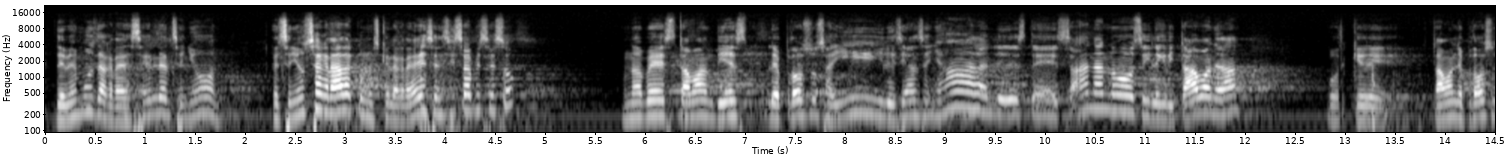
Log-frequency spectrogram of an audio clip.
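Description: A man's voice: on the high side, moderate pace, fairly bright tone. A man preaching a sermon, often asking the congregation "sí?" and calling them brothers. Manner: calls out to the congregation with frequent "sí?" and "hermanos". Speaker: pastor. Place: church hall. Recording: reverberant church hall with congregation.

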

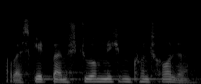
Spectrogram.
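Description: Preacher in a reverberant church hall. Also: male voice, mid-range voice, fairly even intonation, fairly quick, a little mellow. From Switzerland. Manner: emphatic, asks the congregation questions. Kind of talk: sermon.

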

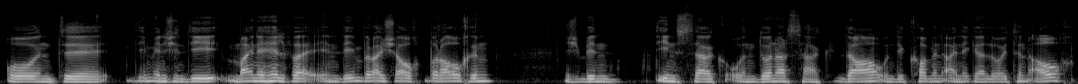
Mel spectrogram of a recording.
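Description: A middle-aged doctor whose first language is Persian (Dari) answers radio interview questions hesitantly, searching for words in a Persian accent. His medium-pitched voice is level, slow, creaky, and a little mellow.

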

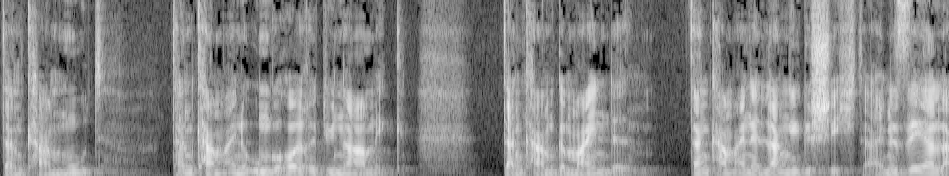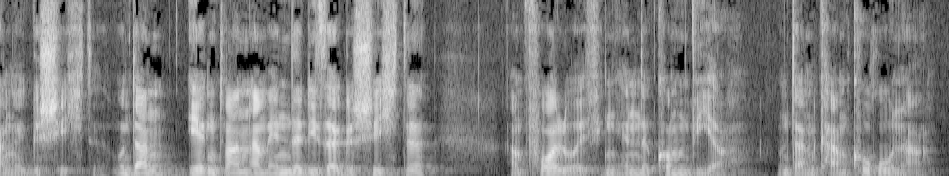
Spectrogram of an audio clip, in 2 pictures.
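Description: Man preaching in a slow storytelling sermon. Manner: measured, dramatic pauses, drops to a low quiet voice.

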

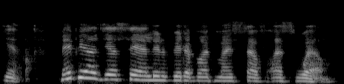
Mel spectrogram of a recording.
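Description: A woman's voice: lowish voice, sing-song, normal speed, no room sound, dull audio. A woman from Uganda, a radio guest, earnestly telling her faith story with frequent "you know". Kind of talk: personal testimony.

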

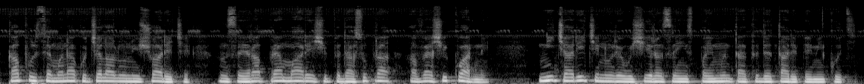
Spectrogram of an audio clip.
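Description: A man reading a children's audiobook as narrator, in an even storytelling manner. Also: medium pitch. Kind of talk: scripted narration.

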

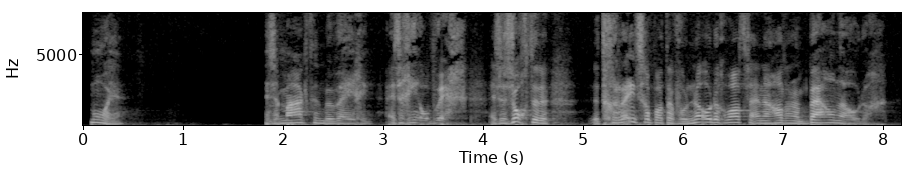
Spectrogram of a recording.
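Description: Bright-voiced man preaching with fervor. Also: on the high side, expressive, a little fast. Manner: emphatic, building to urgent exhortation; asks the congregation questions. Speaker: pastor. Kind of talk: sermon.

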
